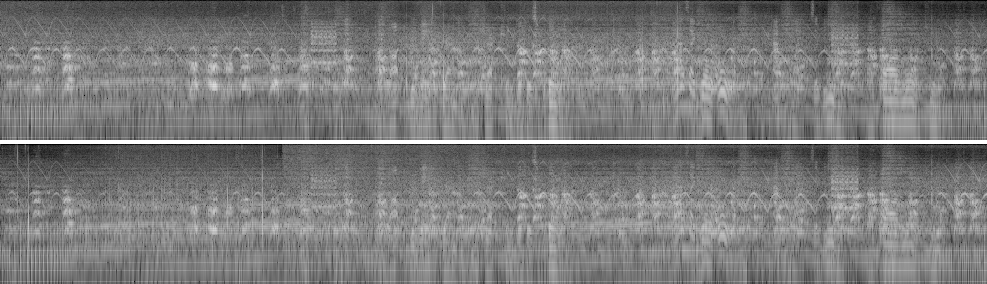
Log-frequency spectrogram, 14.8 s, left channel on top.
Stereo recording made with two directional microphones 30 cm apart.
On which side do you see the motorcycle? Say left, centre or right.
centre.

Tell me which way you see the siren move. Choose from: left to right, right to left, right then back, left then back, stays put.
left to right.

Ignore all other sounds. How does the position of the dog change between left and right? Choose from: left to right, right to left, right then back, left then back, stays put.
left to right.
